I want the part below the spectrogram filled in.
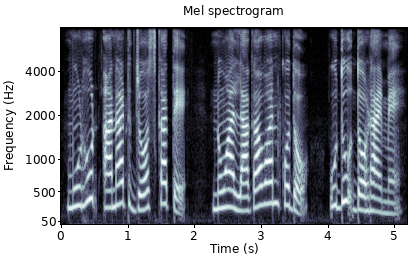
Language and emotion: Santali, neutral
